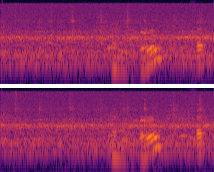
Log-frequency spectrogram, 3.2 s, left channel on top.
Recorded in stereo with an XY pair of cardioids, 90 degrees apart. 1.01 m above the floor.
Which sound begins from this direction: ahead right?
A man speaking, at 1.7 s.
